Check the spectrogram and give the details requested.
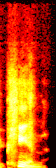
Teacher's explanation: if I say the word pen in Memphis, Tennessee or Alabama, you would say pin. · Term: Southern dialect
